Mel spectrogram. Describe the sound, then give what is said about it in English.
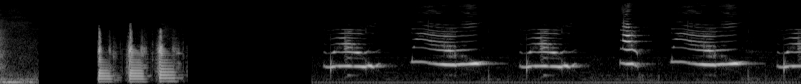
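A cat meows repeatedly in the Gumby Cat Productions sign-off, five or six drawn-out, slightly processed-sounding meows in close succession over a low steady hum, preceded by a few quick chirpy bursts. “Gumby Cat Productions. Podcasts for podcast people. Meow.”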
